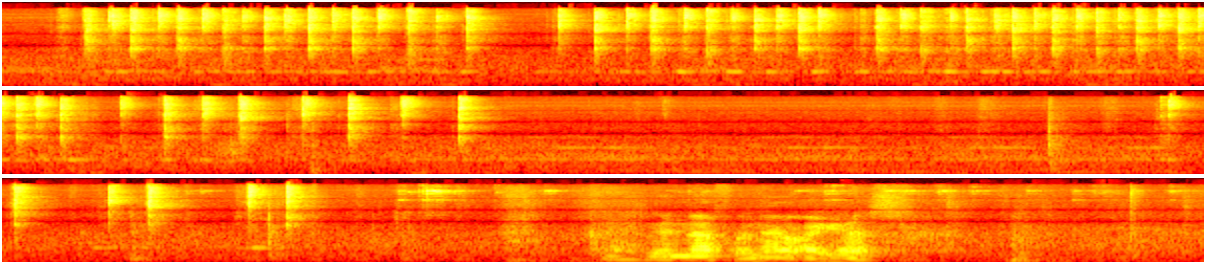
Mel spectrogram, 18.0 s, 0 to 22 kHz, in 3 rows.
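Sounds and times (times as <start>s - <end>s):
hand cutters snipping wires: 0.3s - 8.4s, 11.8s - 13.6s.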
